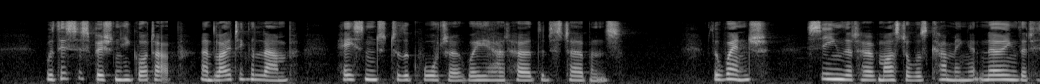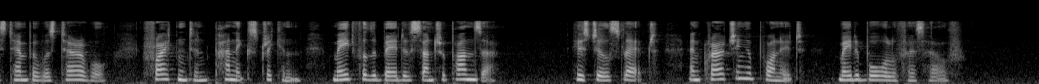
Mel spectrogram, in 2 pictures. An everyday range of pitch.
No: narrow, 2.2 semitones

